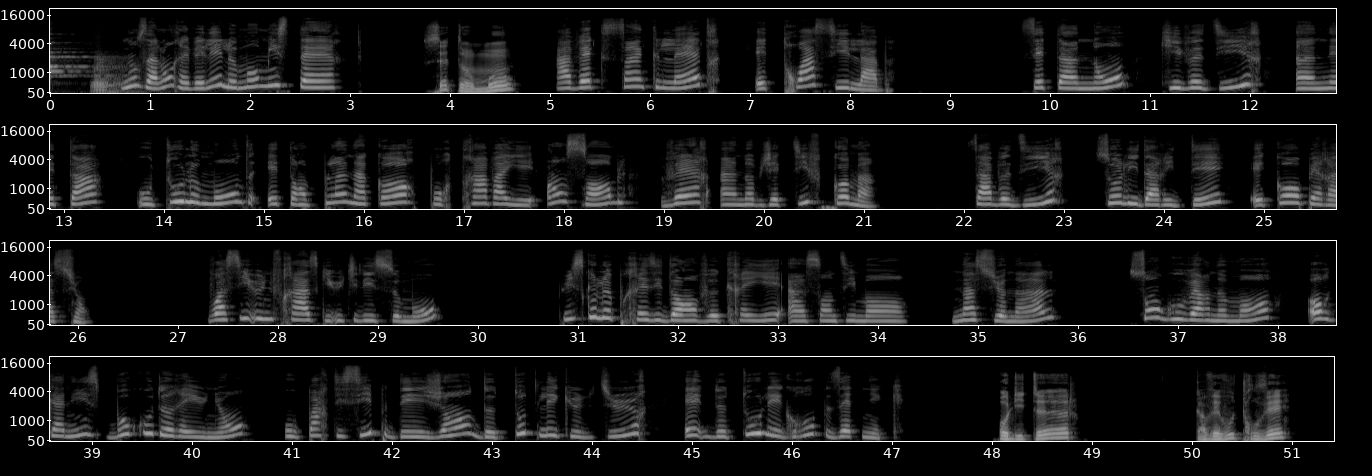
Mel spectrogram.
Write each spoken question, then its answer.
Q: Auditeur, qu'avez-vous trouvé?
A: Le mot mystère est unité.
